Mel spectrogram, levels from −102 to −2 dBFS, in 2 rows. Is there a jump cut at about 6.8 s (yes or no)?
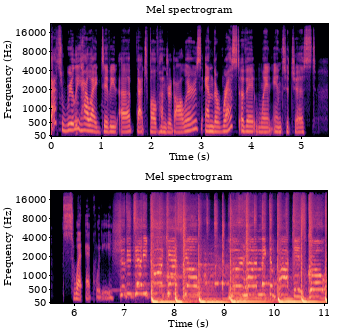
yes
